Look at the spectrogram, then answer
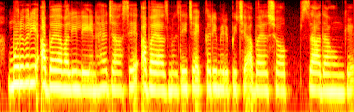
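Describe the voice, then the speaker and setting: Speaking at a moderate pace with hardly any pauses, a woman with a fairly high pitch keeps a monotone, flat intonation and a dark, mellow tone. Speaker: vlogger. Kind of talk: vlog voice-over narration. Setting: recorded voice-over. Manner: casual, code-switching with English.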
